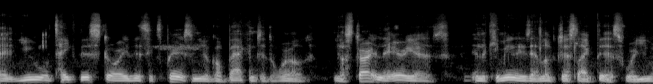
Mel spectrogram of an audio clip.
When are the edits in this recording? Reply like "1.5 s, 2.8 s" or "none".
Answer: none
